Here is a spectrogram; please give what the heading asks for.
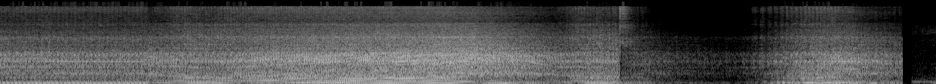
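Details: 1998 EZ-GO TXT gas golf cart single-cylinder engine, bought at auction as non-running, after repair: catches and settles into steady, even idle putter, then fades; no knocks or misses, normal idle.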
